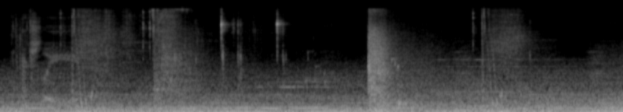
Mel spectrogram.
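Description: A sci-fi gun fires with short electric zaps.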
